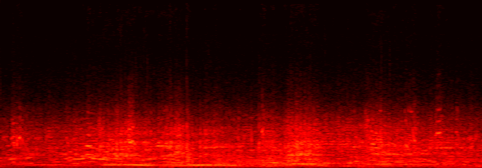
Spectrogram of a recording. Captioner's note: leopard roars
